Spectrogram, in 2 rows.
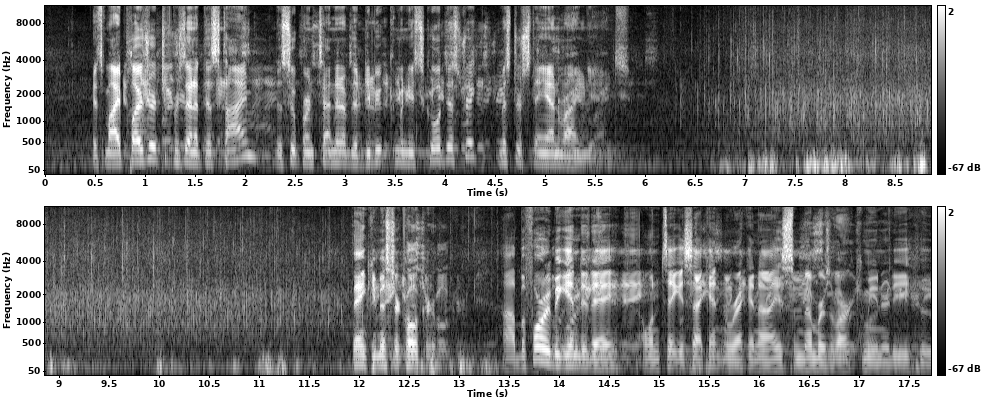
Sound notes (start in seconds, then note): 6.4 applause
